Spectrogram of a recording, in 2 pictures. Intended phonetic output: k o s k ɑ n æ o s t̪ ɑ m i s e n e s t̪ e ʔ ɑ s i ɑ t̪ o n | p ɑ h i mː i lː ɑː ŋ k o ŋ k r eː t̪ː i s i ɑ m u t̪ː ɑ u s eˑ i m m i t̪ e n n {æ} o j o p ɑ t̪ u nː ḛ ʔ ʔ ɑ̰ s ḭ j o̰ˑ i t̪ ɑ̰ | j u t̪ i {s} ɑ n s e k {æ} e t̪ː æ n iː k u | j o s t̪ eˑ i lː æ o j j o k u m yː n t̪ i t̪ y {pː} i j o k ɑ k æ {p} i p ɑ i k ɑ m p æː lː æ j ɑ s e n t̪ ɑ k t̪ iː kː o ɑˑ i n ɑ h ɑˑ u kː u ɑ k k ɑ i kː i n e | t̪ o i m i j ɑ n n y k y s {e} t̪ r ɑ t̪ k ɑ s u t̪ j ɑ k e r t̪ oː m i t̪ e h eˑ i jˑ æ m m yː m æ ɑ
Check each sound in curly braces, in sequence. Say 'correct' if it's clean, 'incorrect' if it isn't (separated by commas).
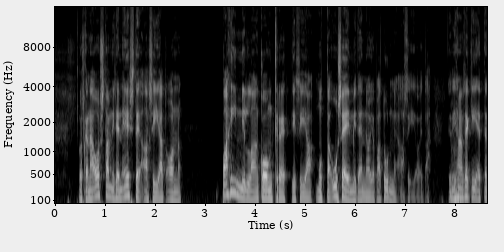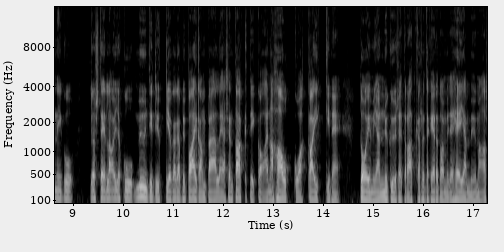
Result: incorrect, incorrect, incorrect, incorrect, correct, correct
